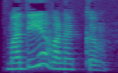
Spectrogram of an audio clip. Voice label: good afternoon, tamil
